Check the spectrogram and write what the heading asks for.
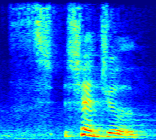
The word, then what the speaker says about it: schedule: And the most common word which we always make a mistake is schedule. We can also pronounce it as schedule. Schedule is according to British English and schedule is according to American English.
